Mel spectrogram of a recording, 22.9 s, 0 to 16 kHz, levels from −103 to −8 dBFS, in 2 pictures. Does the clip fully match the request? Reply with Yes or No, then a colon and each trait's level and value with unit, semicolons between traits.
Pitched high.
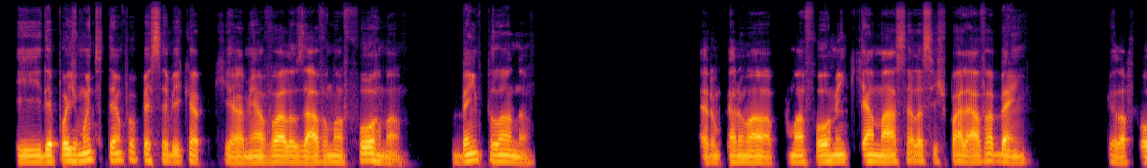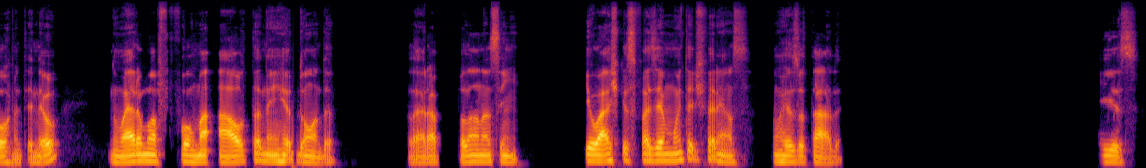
No: very low, 95 Hz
